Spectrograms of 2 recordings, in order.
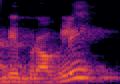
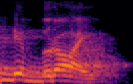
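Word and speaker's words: de Broglie: उसका नाम बेटा डी ब्रोगली नहीं था एक्चुअली। ठीक है, हम लोगों ने प्रोनाउंसिएशन के इजी करने के लिए हम लोग डी ब्रोगली बना लिया। ठीक है, उसका नाम था बेटा डिब्रॉय। ठीक है, क्या था? डिब्रॉय, नॉट डी ब्रोगली।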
